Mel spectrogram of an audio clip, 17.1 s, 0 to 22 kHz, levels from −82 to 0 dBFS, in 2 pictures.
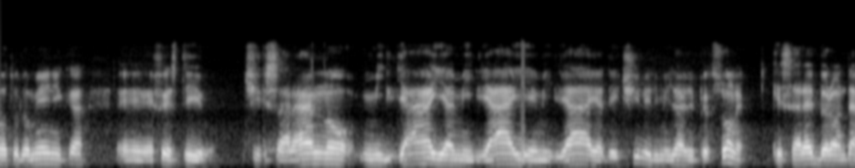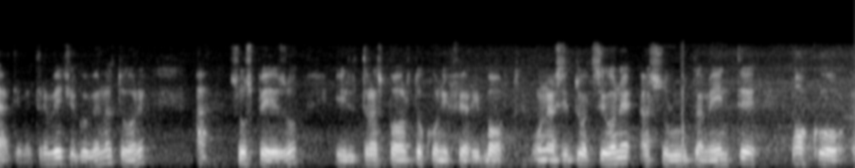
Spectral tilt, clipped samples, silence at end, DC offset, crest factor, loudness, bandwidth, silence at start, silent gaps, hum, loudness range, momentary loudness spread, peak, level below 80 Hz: -5.5 dB/octave; under 0.1%; 0 s; under 0.1%; 16 dB; -19 LUFS; 7.8 kHz; 0 s; none; none; 3 LU; 10 LU; -2 dBFS; -68 dBFS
